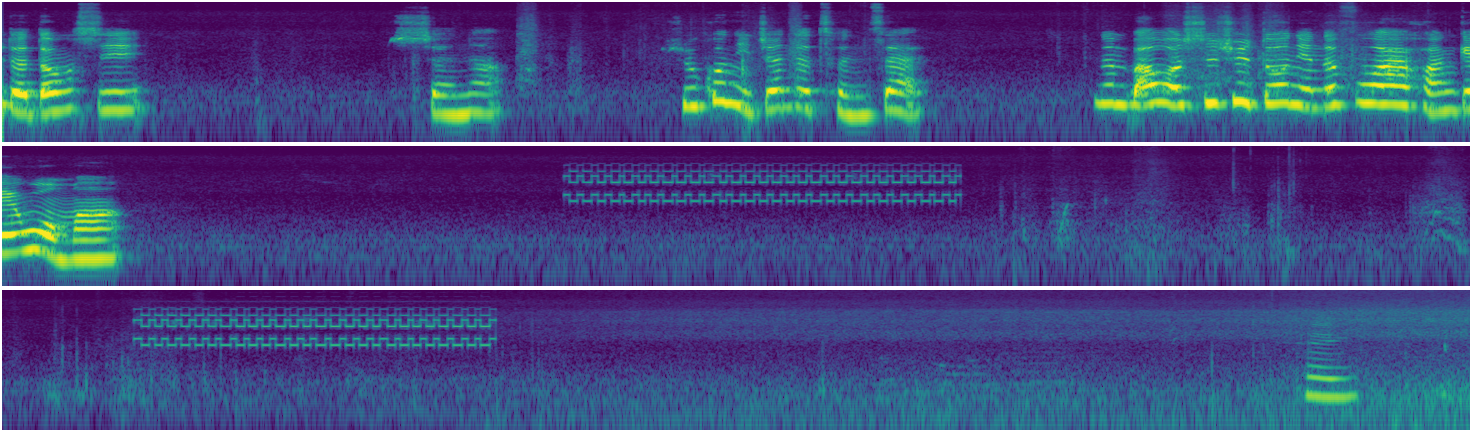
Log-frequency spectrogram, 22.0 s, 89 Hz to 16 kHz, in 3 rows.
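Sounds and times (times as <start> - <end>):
mobile phone ringing: 10.2 - 12.2, 15.3 - 17.2.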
